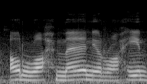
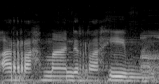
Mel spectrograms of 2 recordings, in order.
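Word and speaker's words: الرحمن الرحيم: sama hak atau roknya harusnya Allah tebal itu kan karena harakatnya Fatah jadi bacanya tebal atau tafkhim yang biasa kita kenal arrohmanirrohim tapi ada juga yang membacanya itu tarqiq ar-rohmah ar-rahman atau arrahmanirrahim itu karena kembali lagi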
